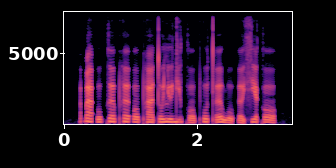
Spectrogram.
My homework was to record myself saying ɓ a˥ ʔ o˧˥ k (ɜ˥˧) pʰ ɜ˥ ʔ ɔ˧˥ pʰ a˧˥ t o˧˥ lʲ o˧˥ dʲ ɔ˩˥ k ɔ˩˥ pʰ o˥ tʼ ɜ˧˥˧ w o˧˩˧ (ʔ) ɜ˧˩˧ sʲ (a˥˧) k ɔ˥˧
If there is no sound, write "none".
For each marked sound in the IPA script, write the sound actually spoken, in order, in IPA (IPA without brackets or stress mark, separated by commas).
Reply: ɜ˥, ʔ, a˥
